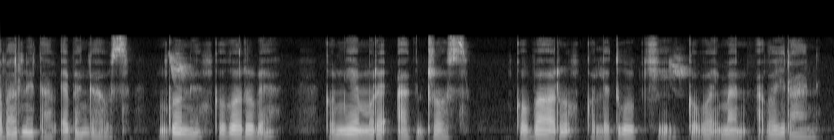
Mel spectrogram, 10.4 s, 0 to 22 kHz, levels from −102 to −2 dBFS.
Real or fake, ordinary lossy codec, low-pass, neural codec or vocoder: real; none; 7.2 kHz; none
